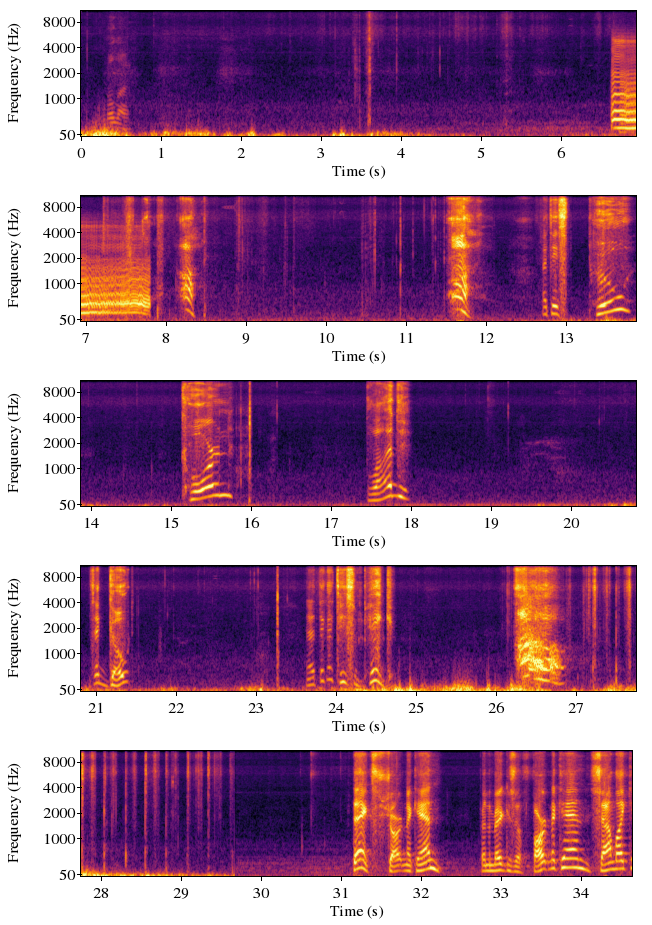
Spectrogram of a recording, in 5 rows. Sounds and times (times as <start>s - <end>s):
Male speech, man speaking: 0.3s - 0.7s, 12.7s - 13.8s, 15.2s - 15.8s, 17.5s - 18.0s, 21.0s - 21.5s, 23.6s - 24.8s, 31.2s - 34.6s.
